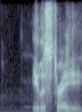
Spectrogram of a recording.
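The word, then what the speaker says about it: Eilistraee: The Illustrate. Dark Maiden. Illustrate? Illustrate? Oh, thank you. She continues to stroke the lyre. She says, you were. Illustrate is how you pronounce the god's name.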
